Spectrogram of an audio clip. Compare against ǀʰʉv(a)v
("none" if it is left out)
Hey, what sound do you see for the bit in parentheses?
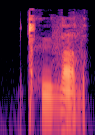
a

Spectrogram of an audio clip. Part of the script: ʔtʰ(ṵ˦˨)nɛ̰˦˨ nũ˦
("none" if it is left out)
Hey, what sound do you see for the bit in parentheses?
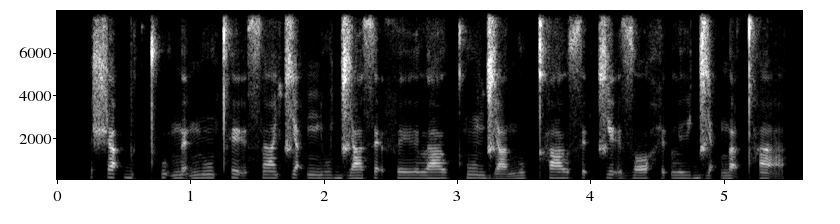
ṵ˦˨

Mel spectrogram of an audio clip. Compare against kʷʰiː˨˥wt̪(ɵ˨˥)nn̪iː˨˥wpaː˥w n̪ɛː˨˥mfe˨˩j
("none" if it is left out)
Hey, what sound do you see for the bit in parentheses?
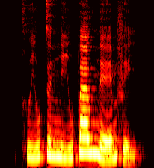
ɵ˧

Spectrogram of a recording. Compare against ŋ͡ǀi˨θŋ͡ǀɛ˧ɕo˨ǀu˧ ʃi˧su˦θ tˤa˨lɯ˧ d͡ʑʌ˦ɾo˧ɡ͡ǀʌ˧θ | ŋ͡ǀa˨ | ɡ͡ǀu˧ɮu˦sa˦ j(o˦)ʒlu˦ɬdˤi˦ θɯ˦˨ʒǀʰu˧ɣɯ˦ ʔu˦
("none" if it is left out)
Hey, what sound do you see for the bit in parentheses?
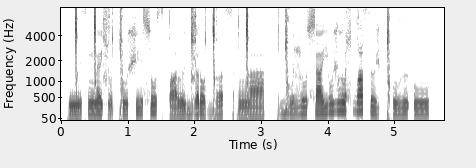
u˦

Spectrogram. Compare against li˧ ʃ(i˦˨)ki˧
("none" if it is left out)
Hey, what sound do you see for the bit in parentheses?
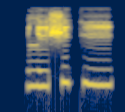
i˦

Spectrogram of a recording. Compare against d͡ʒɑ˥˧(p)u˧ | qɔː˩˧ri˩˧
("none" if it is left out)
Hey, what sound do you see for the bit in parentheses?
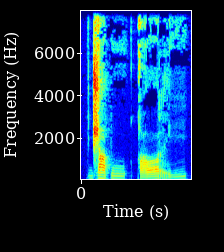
p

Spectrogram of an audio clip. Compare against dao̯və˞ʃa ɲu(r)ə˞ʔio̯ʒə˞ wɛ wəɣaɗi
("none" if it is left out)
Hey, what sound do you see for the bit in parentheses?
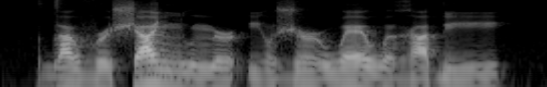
n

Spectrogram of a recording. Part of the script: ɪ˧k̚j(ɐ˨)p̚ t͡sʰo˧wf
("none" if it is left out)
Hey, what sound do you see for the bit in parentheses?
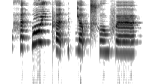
ɐ˨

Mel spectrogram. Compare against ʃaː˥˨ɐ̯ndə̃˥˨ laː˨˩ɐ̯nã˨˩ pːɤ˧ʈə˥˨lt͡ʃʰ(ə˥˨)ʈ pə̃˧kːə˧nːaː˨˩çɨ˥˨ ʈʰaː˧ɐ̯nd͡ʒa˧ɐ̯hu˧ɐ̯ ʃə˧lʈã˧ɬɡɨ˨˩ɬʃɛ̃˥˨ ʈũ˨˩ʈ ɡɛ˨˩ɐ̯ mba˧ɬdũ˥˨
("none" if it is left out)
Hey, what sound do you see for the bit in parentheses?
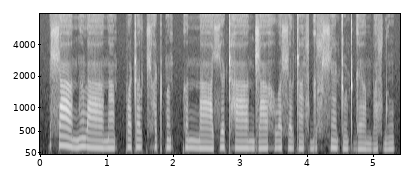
ə˥˨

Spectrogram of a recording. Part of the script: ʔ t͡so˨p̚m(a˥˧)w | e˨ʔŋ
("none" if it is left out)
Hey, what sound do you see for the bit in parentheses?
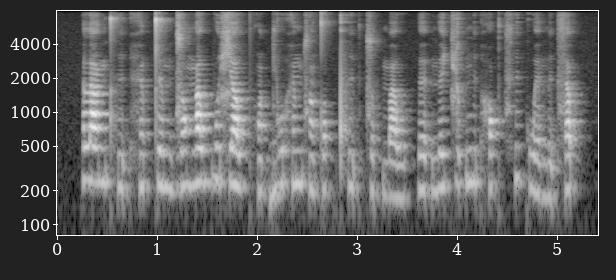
a˨˩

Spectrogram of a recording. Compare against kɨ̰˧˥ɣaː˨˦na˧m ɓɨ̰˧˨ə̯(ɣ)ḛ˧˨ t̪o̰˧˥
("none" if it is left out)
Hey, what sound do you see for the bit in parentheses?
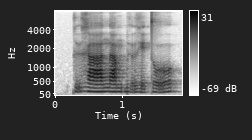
ɣ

